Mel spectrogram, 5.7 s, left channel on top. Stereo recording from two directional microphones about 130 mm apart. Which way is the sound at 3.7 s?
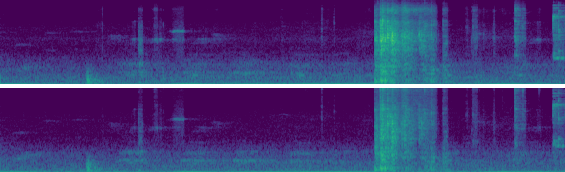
Centre (ahead or behind).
